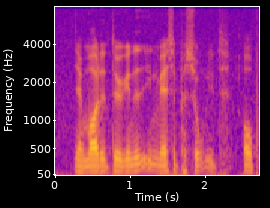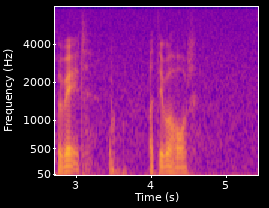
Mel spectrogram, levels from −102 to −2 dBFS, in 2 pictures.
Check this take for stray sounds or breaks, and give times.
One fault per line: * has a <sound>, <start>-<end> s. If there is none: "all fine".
* has a thud, 3.4-3.8 s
